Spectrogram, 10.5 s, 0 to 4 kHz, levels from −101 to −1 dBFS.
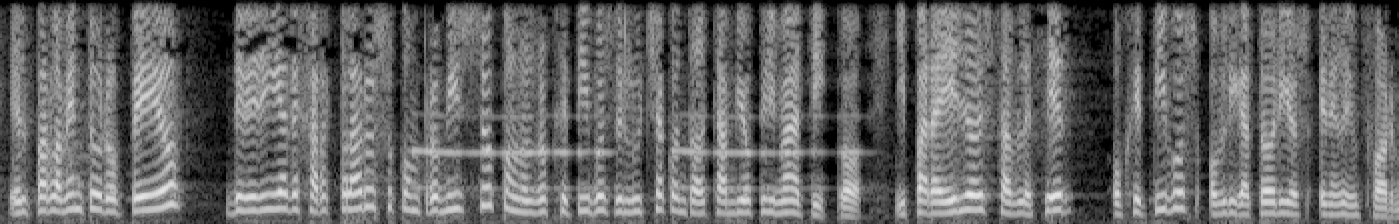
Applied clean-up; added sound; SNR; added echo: neural mask model RNNoise.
